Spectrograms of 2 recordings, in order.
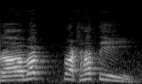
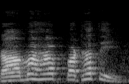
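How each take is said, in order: First: The first word ends in a puff between p and h. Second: The first word ends in a breathy h sound. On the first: "आधे पकार जैसा भी है, आधे हकार जैसा भी है" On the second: "यहां तो वास्तविक विसर्ग का उच्चारण हो रहा है"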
